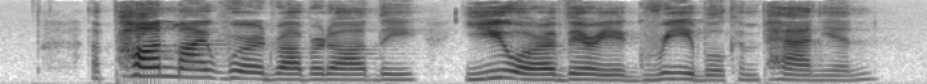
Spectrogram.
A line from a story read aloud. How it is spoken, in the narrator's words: exclaimed Alicia at length, her rather limited stock of patience quite exhausted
